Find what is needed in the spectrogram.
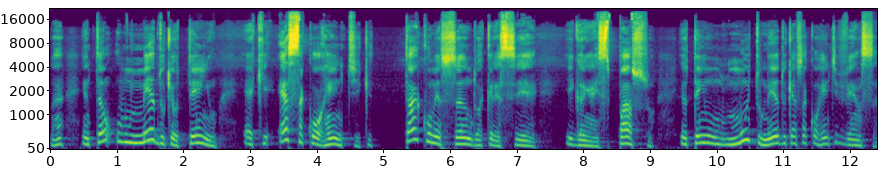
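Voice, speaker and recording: A man with a high pitch and a dark, mellow tone speaks. His pace is very slow, with very wide pitch swings. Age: 60s. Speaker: labor court judge. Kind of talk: interview conversation.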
